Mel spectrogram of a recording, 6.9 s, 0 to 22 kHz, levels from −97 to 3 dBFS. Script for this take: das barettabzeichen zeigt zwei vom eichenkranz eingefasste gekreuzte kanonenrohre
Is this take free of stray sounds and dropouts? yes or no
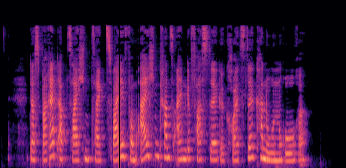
no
